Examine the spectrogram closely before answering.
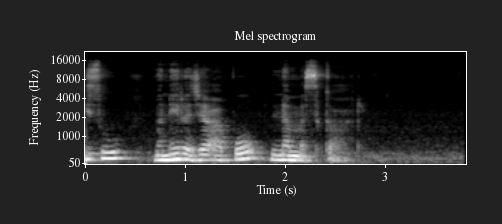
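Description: A woman speaks calmly, close to a microphone.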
